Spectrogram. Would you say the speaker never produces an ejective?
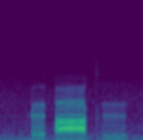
no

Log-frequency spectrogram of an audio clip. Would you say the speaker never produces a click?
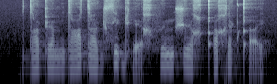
yes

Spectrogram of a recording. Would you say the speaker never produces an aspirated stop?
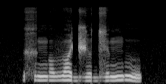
yes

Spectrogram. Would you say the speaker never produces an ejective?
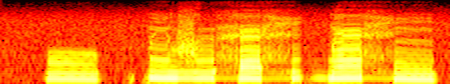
yes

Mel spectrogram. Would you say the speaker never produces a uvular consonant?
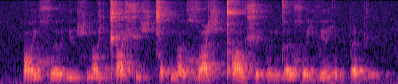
no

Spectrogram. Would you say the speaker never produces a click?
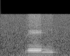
yes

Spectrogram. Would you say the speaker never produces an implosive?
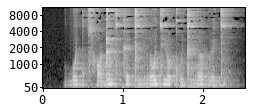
no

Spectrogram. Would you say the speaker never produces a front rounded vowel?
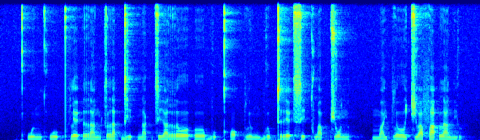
yes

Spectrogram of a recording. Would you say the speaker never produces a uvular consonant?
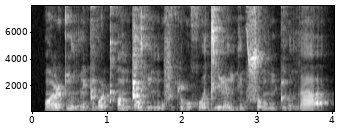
no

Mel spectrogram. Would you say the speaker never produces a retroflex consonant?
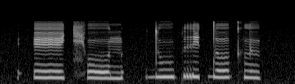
yes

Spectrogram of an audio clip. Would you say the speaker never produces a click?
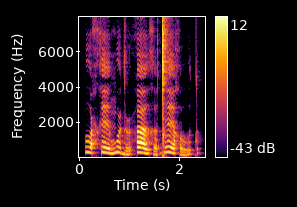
no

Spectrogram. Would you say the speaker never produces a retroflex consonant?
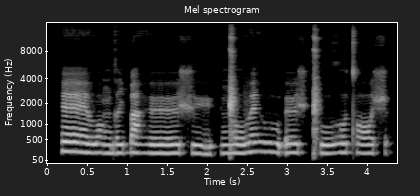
yes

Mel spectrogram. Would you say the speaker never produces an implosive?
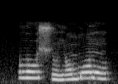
yes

